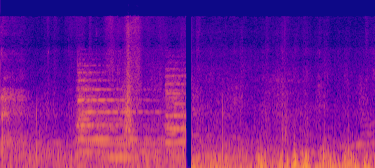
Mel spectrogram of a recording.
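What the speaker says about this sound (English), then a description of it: "I can hear the bells ringing." Church bells ring with bright, sustained tones on the Camino Francés between Agés and Burgos in winter, then fade into outdoor ambience and footsteps.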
